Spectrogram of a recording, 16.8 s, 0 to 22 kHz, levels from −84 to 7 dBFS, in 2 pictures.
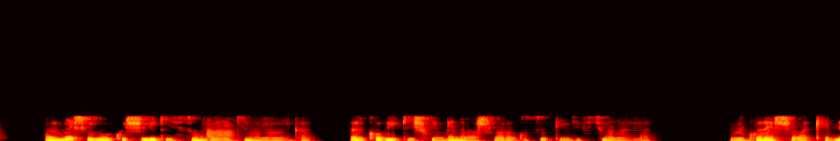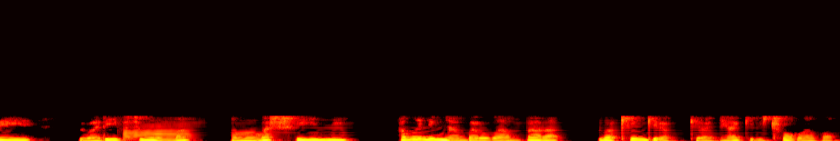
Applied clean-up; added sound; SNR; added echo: neural mask model DeepFilterNet 3.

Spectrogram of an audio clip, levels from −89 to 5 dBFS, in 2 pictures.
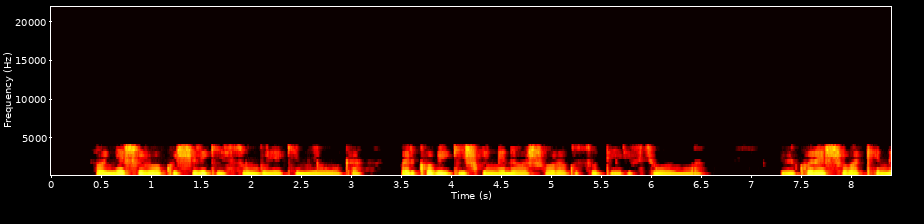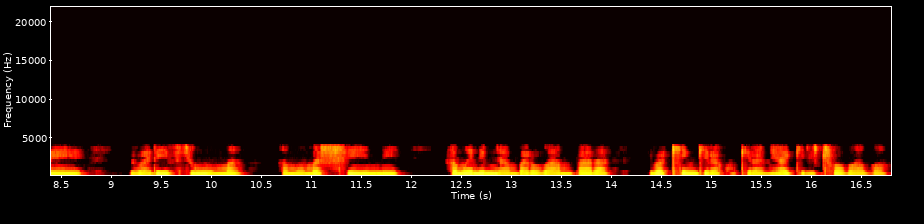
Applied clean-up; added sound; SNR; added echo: none; none; none; none.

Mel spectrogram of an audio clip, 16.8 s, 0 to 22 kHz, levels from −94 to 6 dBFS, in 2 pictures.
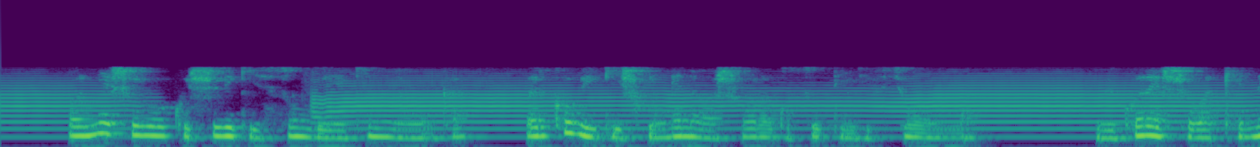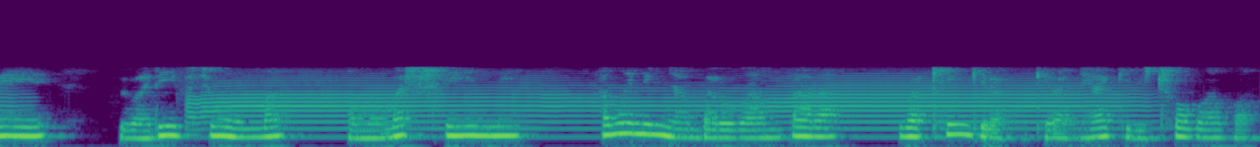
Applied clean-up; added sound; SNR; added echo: none; Trumpet; 10 dB; reverberation time 0.3 s.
